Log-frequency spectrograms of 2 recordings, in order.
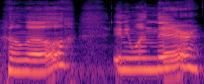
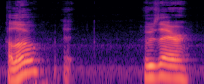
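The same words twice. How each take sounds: First: Much higher, sing-song clueless call; naive teenager. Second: Raised, higher call into the dark. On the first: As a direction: play the dumb horror-film teen. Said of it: "stupid, idiotic teenager that goes down there like". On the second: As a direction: call out into the empty cell. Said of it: "I'm calling out to him". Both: Retold or imitated.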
